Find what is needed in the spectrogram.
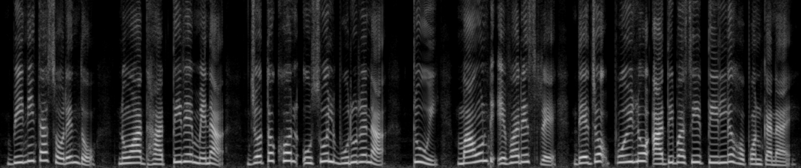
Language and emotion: Santali, neutral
